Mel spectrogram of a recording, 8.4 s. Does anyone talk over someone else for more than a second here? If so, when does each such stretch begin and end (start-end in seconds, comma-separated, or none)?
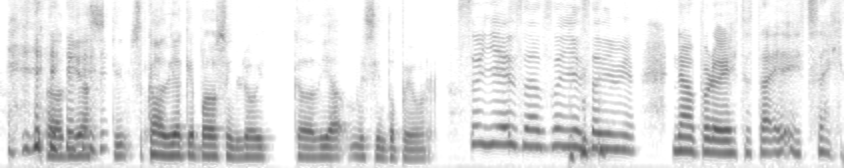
none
